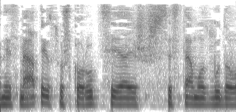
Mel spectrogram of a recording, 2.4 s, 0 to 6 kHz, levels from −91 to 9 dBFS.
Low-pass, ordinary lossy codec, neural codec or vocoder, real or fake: 5.4 kHz; MP3, 24 kbps; none; real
